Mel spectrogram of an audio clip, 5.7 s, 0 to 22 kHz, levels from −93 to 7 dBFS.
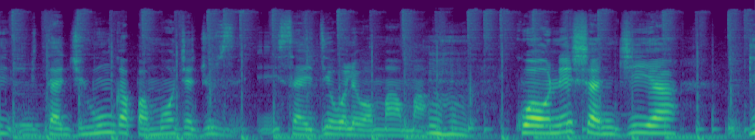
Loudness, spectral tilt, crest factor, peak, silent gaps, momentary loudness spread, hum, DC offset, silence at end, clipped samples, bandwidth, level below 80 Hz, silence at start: -23 LUFS; -5 dB/octave; 20 dB; -4 dBFS; none; 17 LU; none; under 0.1%; 0 s; under 0.1%; 17 kHz; -42 dBFS; 0 s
